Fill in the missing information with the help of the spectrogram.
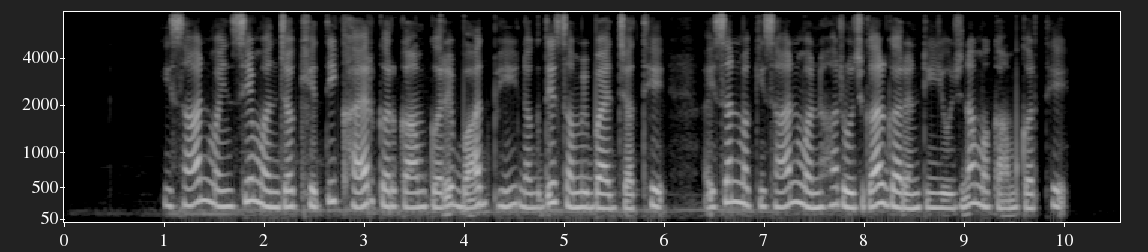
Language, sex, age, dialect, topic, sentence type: Chhattisgarhi, female, 18-24, Northern/Bhandar, agriculture, statement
